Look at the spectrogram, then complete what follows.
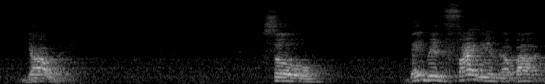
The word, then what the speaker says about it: Yahweh: But the scholarly way to pronounce the God of Israel is Yahweh.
